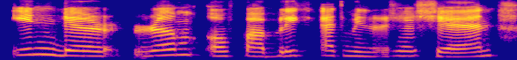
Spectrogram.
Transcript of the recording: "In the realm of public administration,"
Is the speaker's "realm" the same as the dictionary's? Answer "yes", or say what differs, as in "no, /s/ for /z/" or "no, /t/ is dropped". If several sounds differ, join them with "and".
no, /l/ is dropped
